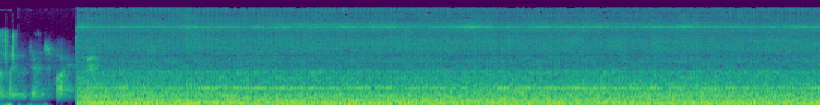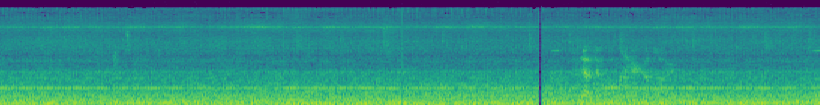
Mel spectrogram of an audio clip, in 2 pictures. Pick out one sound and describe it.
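A helicopter's engine and rotors roar steadily from inside the cabin.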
